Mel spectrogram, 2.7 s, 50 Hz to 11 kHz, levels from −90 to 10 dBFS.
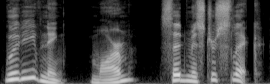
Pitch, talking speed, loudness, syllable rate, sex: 185 Hz, 135 wpm, -16 LUFS, 3.8 syllables/s, male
